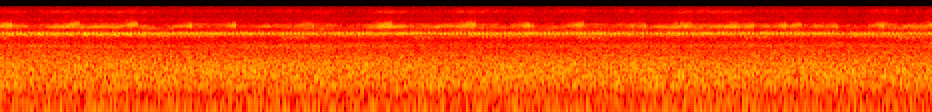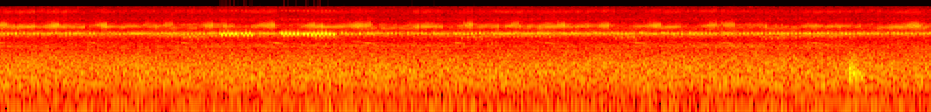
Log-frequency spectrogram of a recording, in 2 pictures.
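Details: Night chorus of crickets: an unbroken, high, rhythmic chirping hum dominates, broken only by one brief louder double burst past the middle.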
